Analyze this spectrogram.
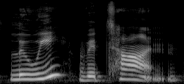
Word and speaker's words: Louis Vuitton: Louis Vuitton. And make sure when you say the V, you bite your lip and you don't say W, but you say V.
